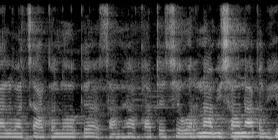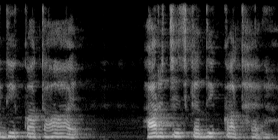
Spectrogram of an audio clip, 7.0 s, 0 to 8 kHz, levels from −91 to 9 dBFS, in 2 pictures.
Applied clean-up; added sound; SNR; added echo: none; none; none; none.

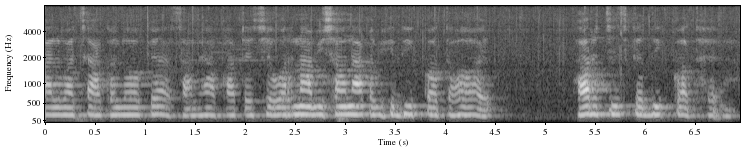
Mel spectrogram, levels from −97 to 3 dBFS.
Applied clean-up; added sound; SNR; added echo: none; Frying (food); 19 dB; none.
